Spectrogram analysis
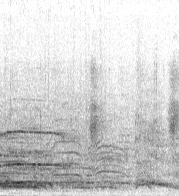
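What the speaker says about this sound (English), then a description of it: "I would like you to cheer for them" An indoor convocation audience for first-year students cheers and whoops for an orientation leader, a loud crowd roar with high shouts that fades slightly and then swells again.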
